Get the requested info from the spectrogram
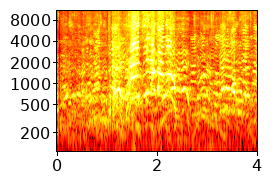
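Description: Several voices talking over one another in a crowd, the chatter loudest from about a second in.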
